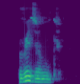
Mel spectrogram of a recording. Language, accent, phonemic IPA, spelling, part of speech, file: English, Southern England, /ˈɹɪzəld/, wrizled, adjective, LL-Q1860 (eng)-wrizled.wav
- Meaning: Alternative spelling of writhled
